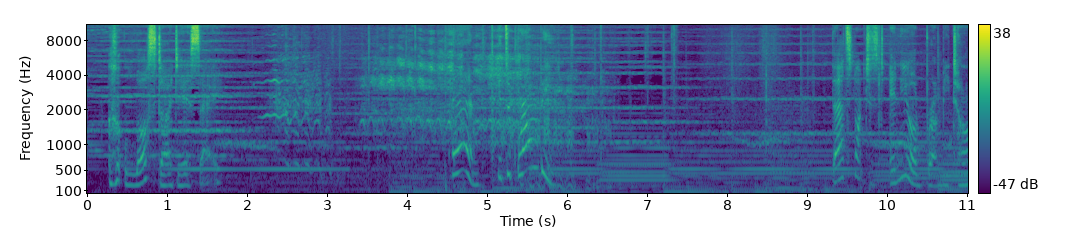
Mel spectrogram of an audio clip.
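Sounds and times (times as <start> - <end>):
soft background music: 0.0 - 11.0
horse whinnying: 2.1 - 6.8.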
